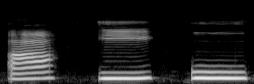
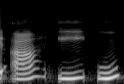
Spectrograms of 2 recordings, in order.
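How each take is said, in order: First: आ, ई, उ drawn out long and louder; long vowels. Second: Quick, short आ ई उ vowels. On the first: Teacher shows students long vowels, stretched and louder. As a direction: stretch आ, ई, उ to two beats each, louder. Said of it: "काफ़ी लंबा आपको खींचना पड़ रहा है". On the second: Teacher demonstrates short vowels to students, quick and short. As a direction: say आ, ई, उ short and clipped, each with one beat. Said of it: "लेकिन आपके अगर कहा जाए बड़ा आ". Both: Shown as a demonstration.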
